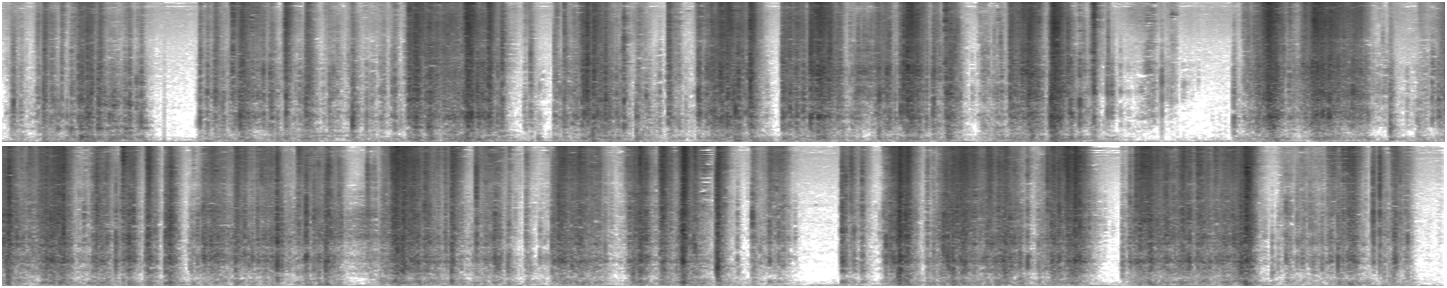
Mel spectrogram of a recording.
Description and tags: Searching in toolbox
searching, box, toolbox, search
